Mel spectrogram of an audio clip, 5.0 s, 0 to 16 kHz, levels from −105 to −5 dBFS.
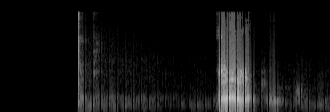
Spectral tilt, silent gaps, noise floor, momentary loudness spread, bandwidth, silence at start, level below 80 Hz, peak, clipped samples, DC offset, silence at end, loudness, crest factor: -4 dB/octave; none; -75 dBFS; 16 LU; 11.5 kHz; 1.15 s; -68 dBFS; -16 dBFS; under 0.1%; under 0.1%; 1.25 s; -36 LUFS; 26 dB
